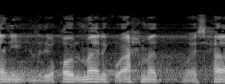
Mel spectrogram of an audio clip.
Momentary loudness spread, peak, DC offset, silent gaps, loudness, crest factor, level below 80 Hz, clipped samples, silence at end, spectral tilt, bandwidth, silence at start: 8 LU; 0 dBFS; under 0.1%; none; -20 LUFS; 20 dB; -56 dBFS; under 0.1%; 0 s; -5 dB/octave; 11 kHz; 0 s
